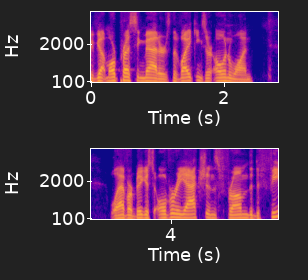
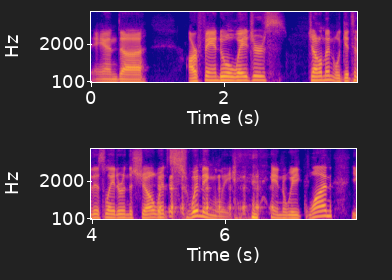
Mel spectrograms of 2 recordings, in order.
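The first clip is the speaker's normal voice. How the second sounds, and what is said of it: Sarcastic tone. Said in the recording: “You can tell by my tone, they did not at all.”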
